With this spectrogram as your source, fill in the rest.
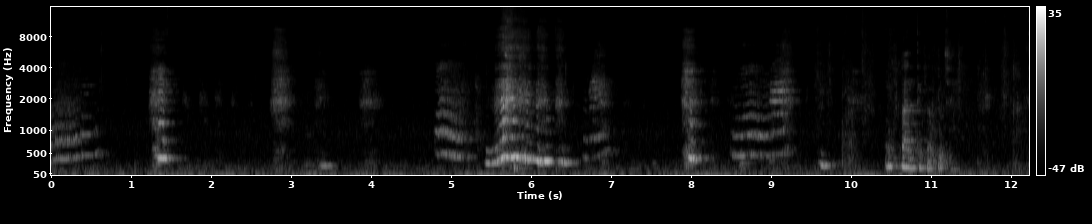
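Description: A cat meows repeatedly nearby.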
